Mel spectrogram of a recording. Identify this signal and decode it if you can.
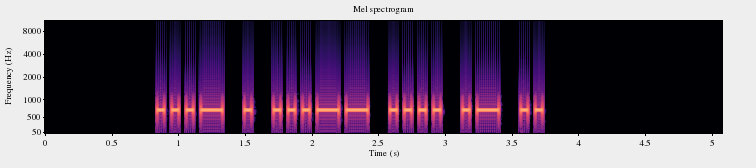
Morse code, heard as a keyed tone, about 22 wpm, 700 Hz. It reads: VE3HAI
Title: DXCC-100 Call Signs - 6 Characters - Repeated 2x - 22wpm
